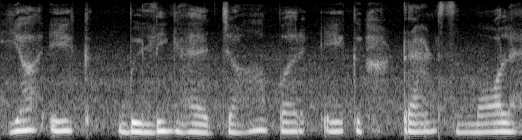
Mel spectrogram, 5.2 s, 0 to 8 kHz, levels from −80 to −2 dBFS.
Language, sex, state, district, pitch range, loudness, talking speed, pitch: Hindi, female, Jharkhand, Deoghar, 185-205 Hz, -17 LUFS, 115 wpm, 195 Hz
